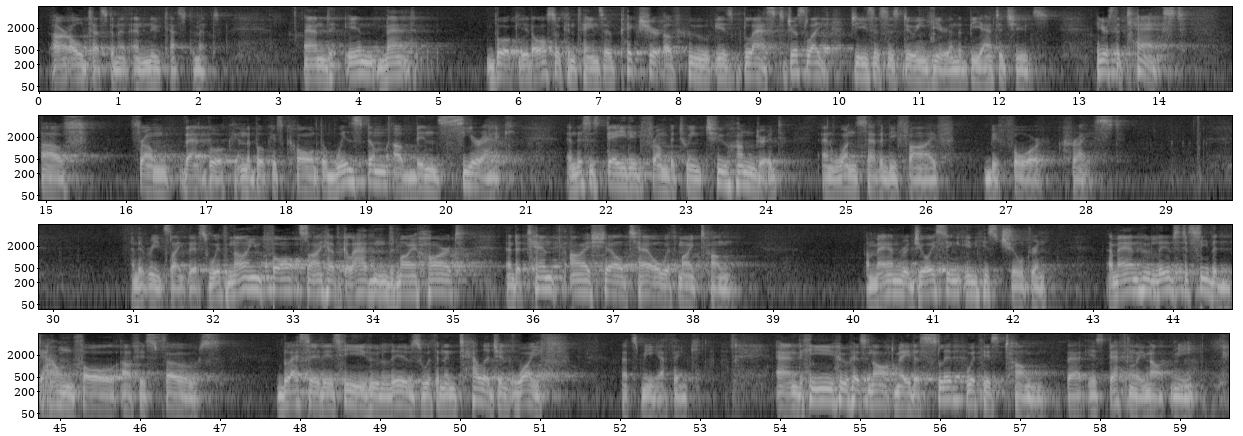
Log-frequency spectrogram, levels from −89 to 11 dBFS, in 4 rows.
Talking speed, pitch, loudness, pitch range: 125 wpm, 95 Hz, -26 LUFS, 80-115 Hz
